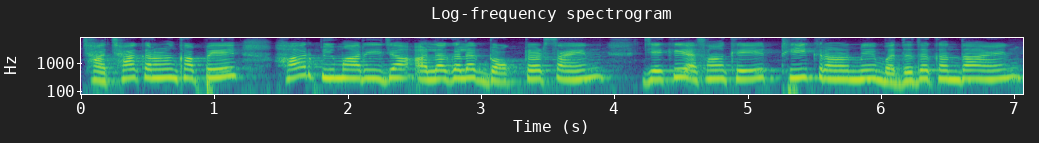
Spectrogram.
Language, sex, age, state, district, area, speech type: Sindhi, female, 45-60, Maharashtra, Thane, urban, spontaneous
